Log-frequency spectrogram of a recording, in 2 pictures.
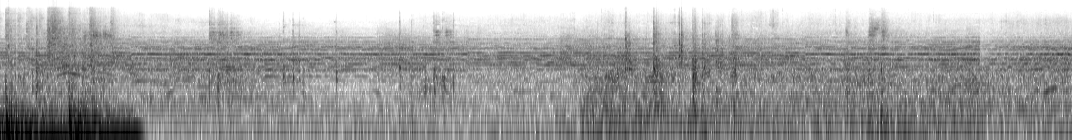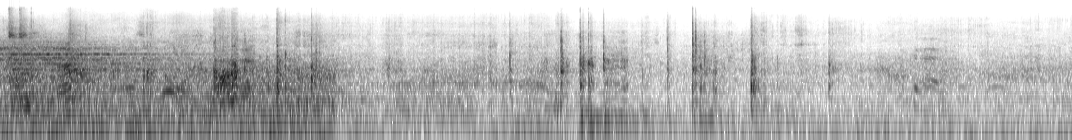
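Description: Skateboard wheels rolling on concrete, with the sharp clacks of the board popping and landing. A hip-hop track with heavy bass cuts off about a second in, and the rolling and clacks turn quieter over the last third.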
